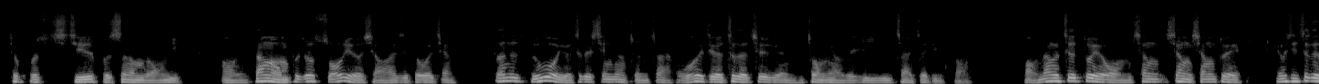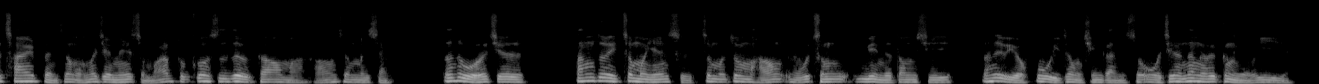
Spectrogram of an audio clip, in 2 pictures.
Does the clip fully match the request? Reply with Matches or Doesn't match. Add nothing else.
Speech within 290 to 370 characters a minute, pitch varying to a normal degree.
Matches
